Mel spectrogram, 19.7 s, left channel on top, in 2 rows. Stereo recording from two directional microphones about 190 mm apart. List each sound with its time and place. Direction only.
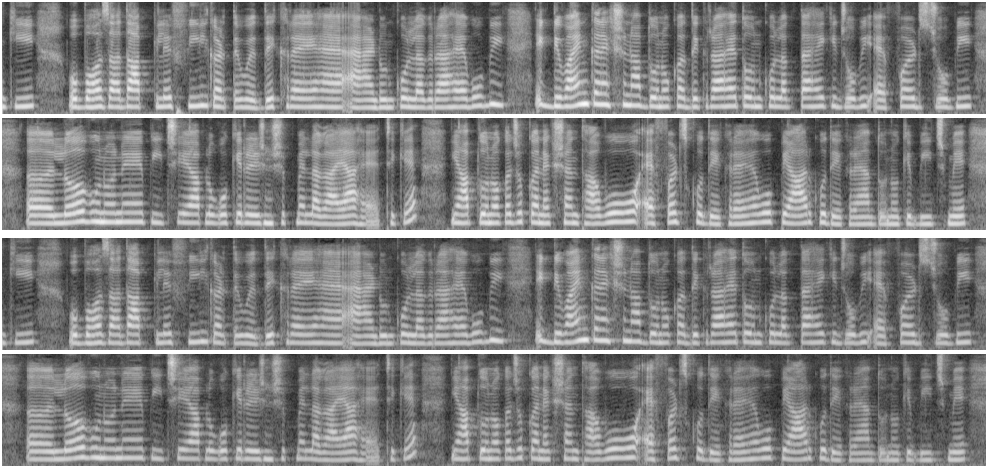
0.0 s speech: 35° left (ahead or behind)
